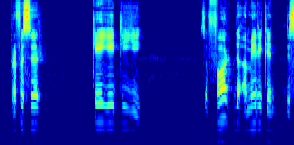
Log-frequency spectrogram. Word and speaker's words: Kate: three names like Professor Kate. So for the American, this will be Kate, whereas you know that it's an Indian name, typical Maharashtrian name. So according to that regional variation, it's Kate, not Kate.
